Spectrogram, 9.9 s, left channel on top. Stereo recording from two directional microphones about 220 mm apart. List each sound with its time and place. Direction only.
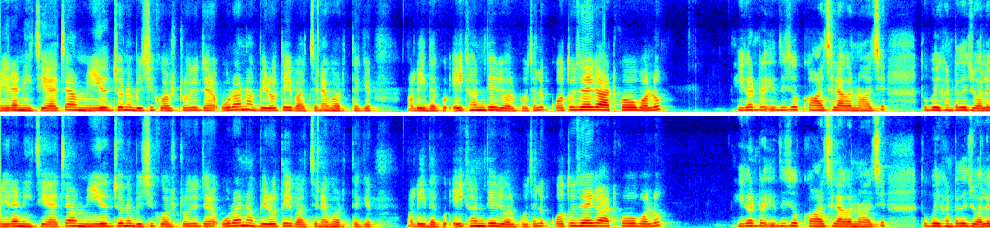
0.0 s a woman's voice: 15° left (ahead or behind)
7.3 s a woman's voice: 5° left (ahead or behind)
